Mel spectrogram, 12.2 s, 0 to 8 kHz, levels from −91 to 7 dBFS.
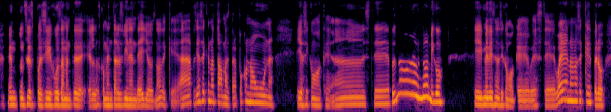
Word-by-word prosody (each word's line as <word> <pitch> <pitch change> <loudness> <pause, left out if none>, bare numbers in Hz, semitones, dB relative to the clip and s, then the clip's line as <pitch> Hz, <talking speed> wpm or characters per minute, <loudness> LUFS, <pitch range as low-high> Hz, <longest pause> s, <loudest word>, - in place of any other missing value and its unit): Entonces, 135 0 +1
pues 125 -2 0
sí, 130 -1 +3
justamente, 125 -2 +1
eh, - - -3
los 120 +2 -3
comentarios 125 0 0
vienen 120 -2 +1
de 115 - 0
ellos, 115 -2 -2
¿no? 135 +4 -3
De 130 -2 -7
que: - - -13
"Ah, 145 +5 0
pues 150 - -13
ya 180 - 0
sé 205 +1 -2
que 205 - -4
no 190 -1 -1
tomas, 150 -4 -2
pero 140 0 -7
a - - -26
poco 180 +2 -6
no 175 -1 +2
una". 160 -5 -2 0.4
Y 130 - -5
yo 130 - +3
así 135 +1 -6
como 125 -2 -3
que: 120 -2 -10
"Ah, 140 +2 -2
este, 145 +1 -3
pues 185 +8 0
no, 360 -2 +2
no, 285 +3 +6
amigo". 185 -8 +4 0.6
Y 135 -1 +3
me 135 0 +6
dicen 135 0 +4
así 130 0 -1
como 115 -4 -2
que: 110 0 -2
"Este, 115 0 -5
bueno, 215 - +4
no 205 - +3
sé 200 -1 -4
qué", 185 -2 -1
pero, 125 -7 +1
135 Hz, 235 wpm, -24 LUFS, 125-170 Hz, 0.6 s, no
